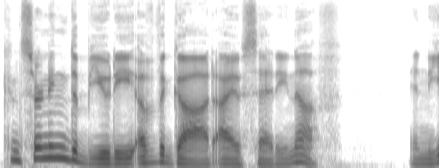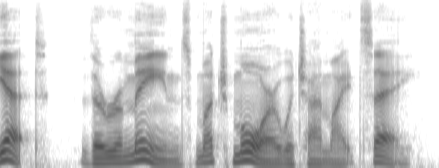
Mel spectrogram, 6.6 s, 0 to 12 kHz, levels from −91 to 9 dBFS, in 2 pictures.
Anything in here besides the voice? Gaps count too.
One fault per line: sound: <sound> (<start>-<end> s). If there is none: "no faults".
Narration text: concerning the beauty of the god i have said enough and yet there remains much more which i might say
no faults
